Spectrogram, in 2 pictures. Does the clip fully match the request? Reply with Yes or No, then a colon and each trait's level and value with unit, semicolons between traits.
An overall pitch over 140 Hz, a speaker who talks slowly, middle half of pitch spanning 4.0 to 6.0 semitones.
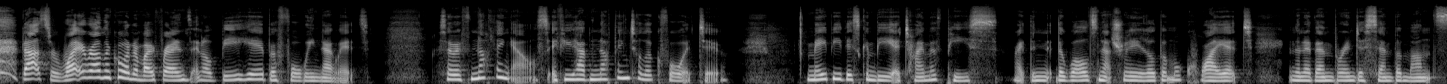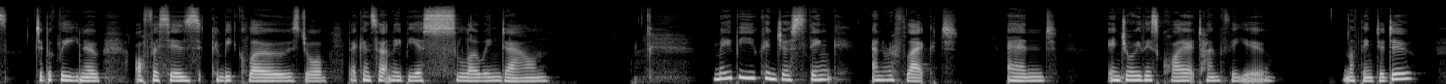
No: high, 190 Hz; average, 170 wpm; average, 4.4 semitones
